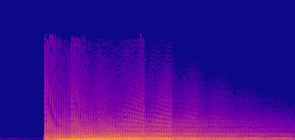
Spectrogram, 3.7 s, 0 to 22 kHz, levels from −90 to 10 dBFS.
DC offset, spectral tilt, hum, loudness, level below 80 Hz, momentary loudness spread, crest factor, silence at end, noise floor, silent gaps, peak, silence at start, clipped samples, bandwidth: under 0.1%; -8 dB/octave; none; -21 LUFS; -36 dBFS; 18 LU; 16 dB; 0 s; -81 dBFS; none; -8 dBFS; 0.55 s; under 0.1%; 11 kHz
